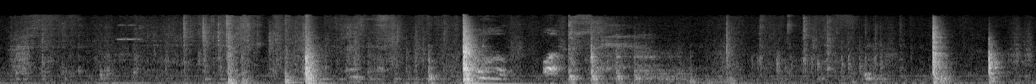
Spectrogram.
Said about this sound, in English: Have you closed the post box door again? Yes. The letterbox door? Yep.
